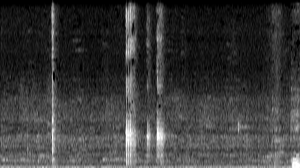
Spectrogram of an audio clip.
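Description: A plate knocking and scraping against the rim of an aluminium saucepan as cornstarch is tipped into the liquid: a light click about a second in, then two short, louder knocks about half a second apart near the middle, over a low steady hum.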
